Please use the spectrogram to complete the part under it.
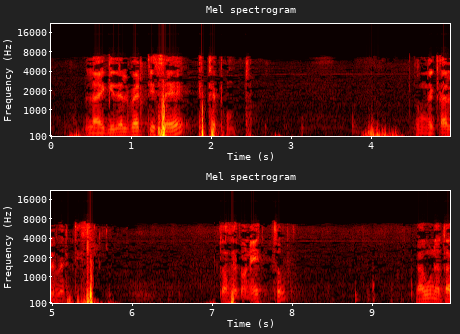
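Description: A man speaks calmly, explaining.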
